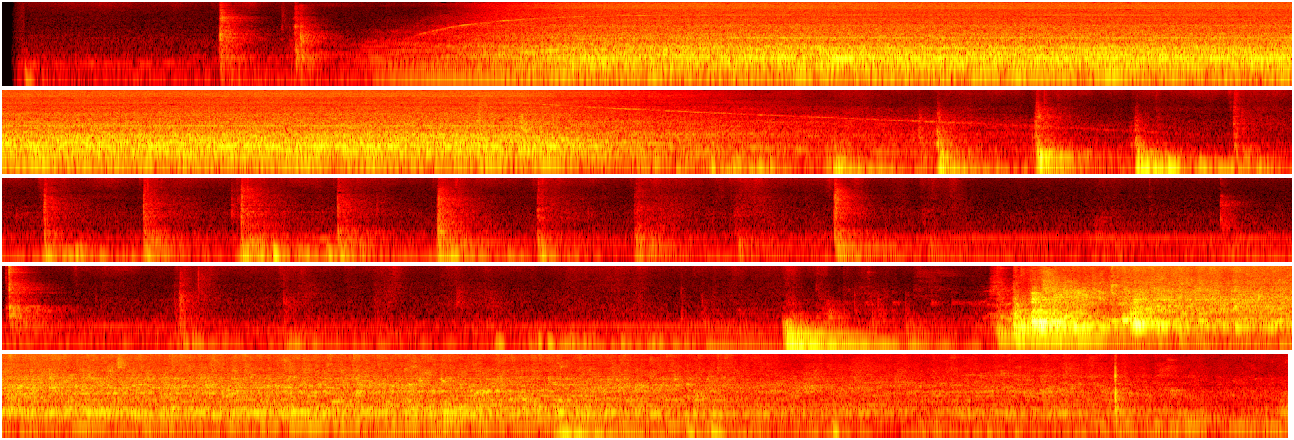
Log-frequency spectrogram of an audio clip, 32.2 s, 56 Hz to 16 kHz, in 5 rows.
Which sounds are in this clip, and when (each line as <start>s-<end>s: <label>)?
1.7s-12.9s: vacuum cleaner
11.0s-18.0s: footsteps
24.2s-32.2s: toilet flushing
